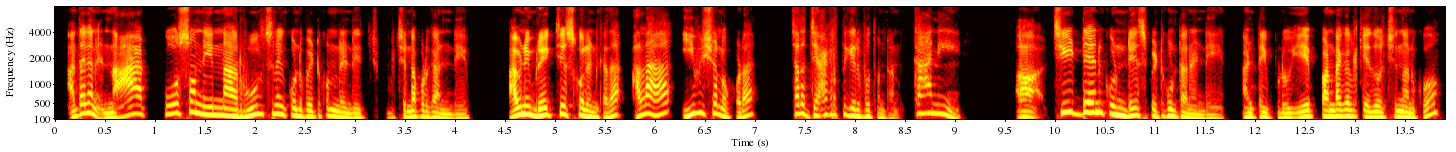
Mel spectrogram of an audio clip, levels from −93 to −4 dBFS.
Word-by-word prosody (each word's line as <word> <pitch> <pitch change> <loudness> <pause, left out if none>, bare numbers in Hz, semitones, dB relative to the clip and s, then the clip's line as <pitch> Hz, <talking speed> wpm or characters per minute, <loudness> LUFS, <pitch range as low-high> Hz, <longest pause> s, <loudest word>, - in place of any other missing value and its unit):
అంతేగాని 235 -4 +1
నా - - +3 0.4
కోసం 245 +4 +2
నేను 200 -1 +2
నా 175 - +6
రూల్స్‌ని 220 +4 0
కొన్ని 170 -3 +1
పెట్టుకున్నానండి. 145 -6 -1
చు - - -17 0.3
చిన్నప్పుడు 150 0 -1
కాడినుండి. 110 -2 -3 0.5
అవి - - +7
నేను 200 - +4
బ్రేక్ 190 0 +4
చేసుకోలేను 170 - +3
కదా! 130 - 0 0.2
అలా 235 +3 +3 0.3
ఈ - - +3
విషయంలో 215 - 0
కూడా 190 - -1 0.4
చాలా 230 0 -1
జాగ్రత్తగా 205 0 -3
వెళ్ళిపోతుంటాను. 130 - -4 0.2
కానీ 235 -4 -2 0.7
ఆ - - +3 0.3
చీట్ 260 -3 +2
డే - - +6 0.2
కొన్ని 195 -4 +6
డేస్ 190 - +1
పెట్టుకుంటానండి. 135 - -1 0.3
అంటే 125 +1 0
ఇప్పుడు 120 +1 -4 0.2
ఏ - - +5 0.2
పండగలకి 160 0 +2
ఏదో 145 - +1
వచ్చింది 145 +3 +1
అనుకో, 120 - -3
170 Hz, 160 wpm, -24 LUFS, 140-215 Hz, 0.7 s, అవి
